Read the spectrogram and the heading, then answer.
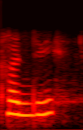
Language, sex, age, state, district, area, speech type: Punjabi, female, 18-30, Punjab, Muktsar, urban, conversation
